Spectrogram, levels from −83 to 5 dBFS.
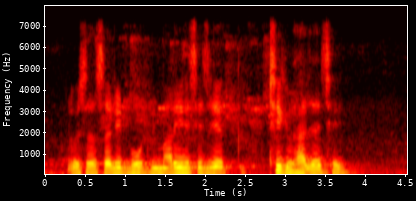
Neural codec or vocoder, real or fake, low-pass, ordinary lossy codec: none; real; 7.2 kHz; none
